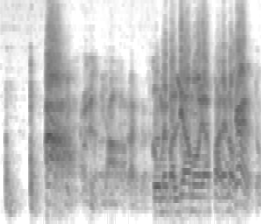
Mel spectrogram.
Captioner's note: groaning, muttering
